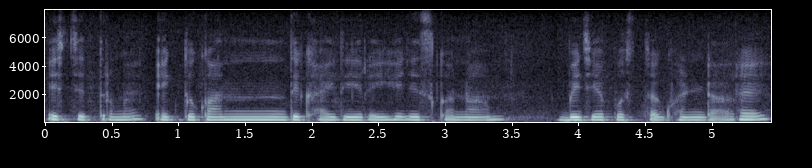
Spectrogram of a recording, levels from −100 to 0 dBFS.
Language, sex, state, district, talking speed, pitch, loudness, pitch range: Hindi, female, Bihar, Sitamarhi, 165 wpm, 200 Hz, -30 LUFS, 195-205 Hz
